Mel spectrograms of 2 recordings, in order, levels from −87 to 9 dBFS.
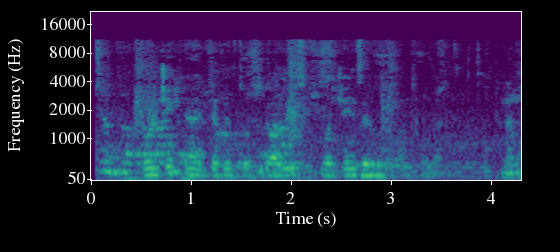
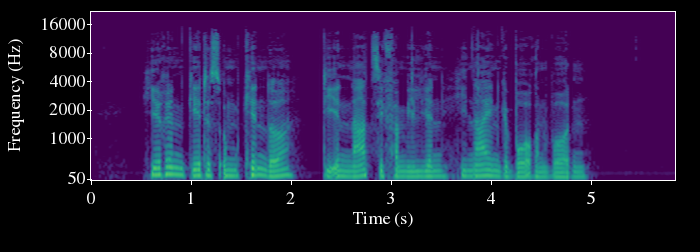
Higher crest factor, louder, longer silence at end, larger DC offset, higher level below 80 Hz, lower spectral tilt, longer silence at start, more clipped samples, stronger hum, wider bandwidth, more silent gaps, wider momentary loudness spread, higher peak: about the same, 18 dB vs 16 dB; about the same, -28 LUFS vs -26 LUFS; second, 0 s vs 0.9 s; neither; first, -50 dBFS vs -60 dBFS; about the same, -6.5 dB/octave vs -6.5 dB/octave; second, 0.05 s vs 0.6 s; neither; neither; second, 11.5 kHz vs 14 kHz; neither; first, 18 LU vs 8 LU; about the same, -10 dBFS vs -12 dBFS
